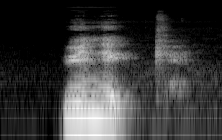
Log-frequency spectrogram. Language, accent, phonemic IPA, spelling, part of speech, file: French, Canada, /y.nik/, uniques, adjective, LL-Q150 (fra)-uniques.wav
- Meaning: plural of unique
